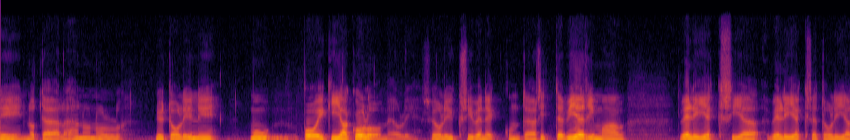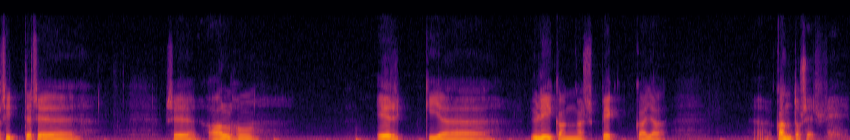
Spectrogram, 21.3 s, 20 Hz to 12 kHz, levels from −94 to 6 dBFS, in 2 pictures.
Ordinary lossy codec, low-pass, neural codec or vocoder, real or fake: none; 10.8 kHz; none; real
